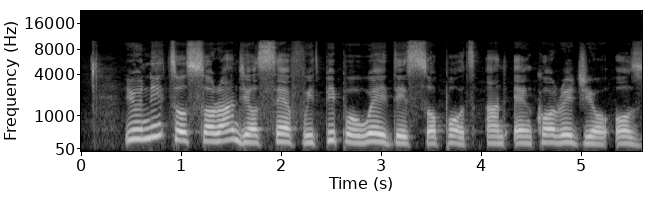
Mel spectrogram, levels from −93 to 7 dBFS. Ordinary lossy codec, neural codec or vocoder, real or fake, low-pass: none; none; real; 9.9 kHz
